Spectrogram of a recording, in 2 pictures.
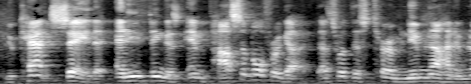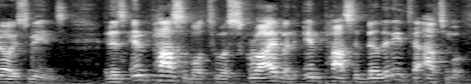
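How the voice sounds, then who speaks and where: A man's voice: mid-range voice, moderate pace, sharp tone, slightly rough, low-quality recording. A man teaching a religious study class in an informal way, often repeating words and restarting his sentences as he explains. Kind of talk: informal religious lecture with questions.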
